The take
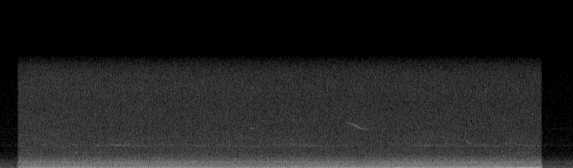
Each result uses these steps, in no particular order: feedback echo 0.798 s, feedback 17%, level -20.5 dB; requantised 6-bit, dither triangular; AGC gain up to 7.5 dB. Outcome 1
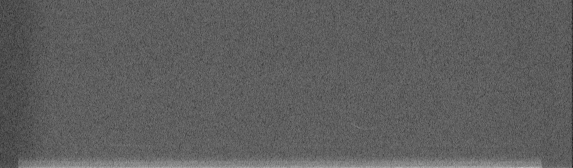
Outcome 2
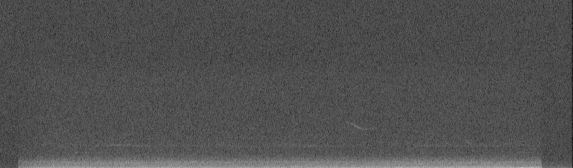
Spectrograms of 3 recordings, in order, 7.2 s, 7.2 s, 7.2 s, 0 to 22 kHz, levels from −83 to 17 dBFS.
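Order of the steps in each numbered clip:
requantised > feedback echo > AGC; AGC > requantised > feedback echo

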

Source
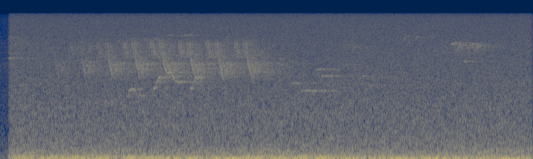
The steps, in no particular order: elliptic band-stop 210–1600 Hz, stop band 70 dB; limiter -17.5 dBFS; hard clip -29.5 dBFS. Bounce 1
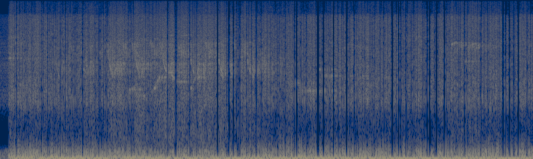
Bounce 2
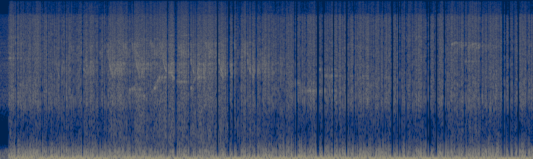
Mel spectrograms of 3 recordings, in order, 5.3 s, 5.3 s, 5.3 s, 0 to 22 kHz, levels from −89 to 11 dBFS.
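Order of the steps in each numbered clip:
elliptic band-stop > limiter > hard clip; limiter > elliptic band-stop > hard clip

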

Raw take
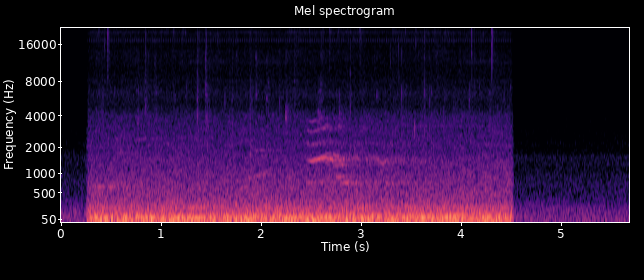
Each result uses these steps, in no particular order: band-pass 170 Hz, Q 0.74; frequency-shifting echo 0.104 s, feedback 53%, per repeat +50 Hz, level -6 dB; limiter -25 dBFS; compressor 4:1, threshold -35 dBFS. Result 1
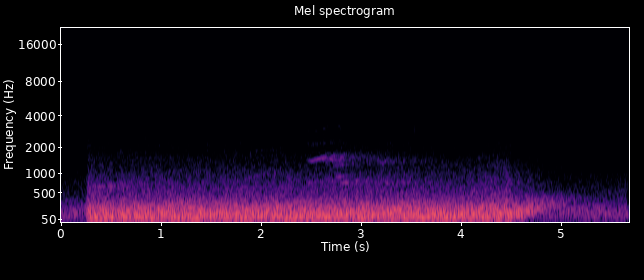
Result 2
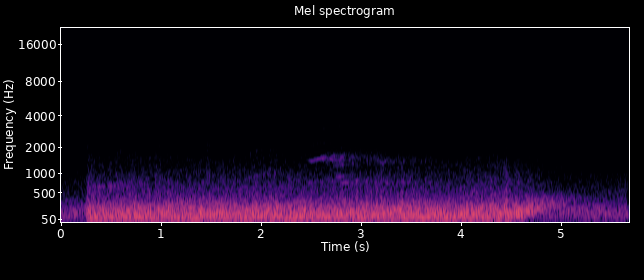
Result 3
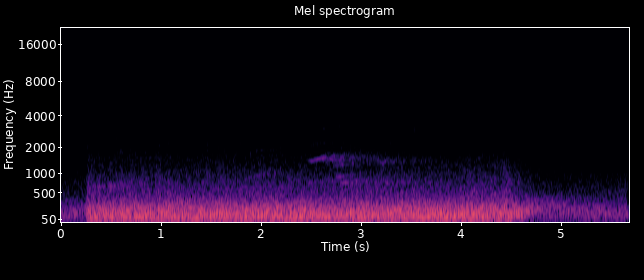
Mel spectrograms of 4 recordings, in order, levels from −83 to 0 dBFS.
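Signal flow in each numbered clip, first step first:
frequency-shifting echo > band-pass > compressor > limiter; frequency-shifting echo > limiter > compressor > band-pass; limiter > compressor > frequency-shifting echo > band-pass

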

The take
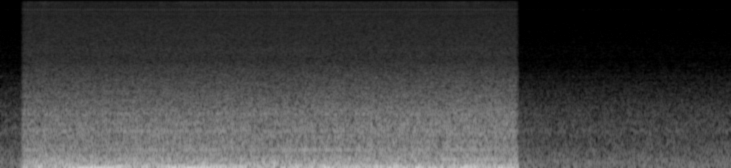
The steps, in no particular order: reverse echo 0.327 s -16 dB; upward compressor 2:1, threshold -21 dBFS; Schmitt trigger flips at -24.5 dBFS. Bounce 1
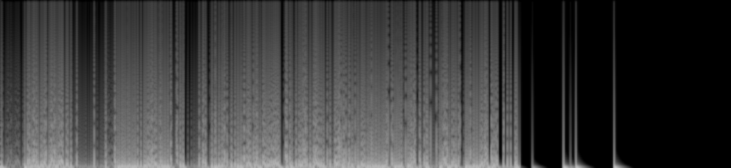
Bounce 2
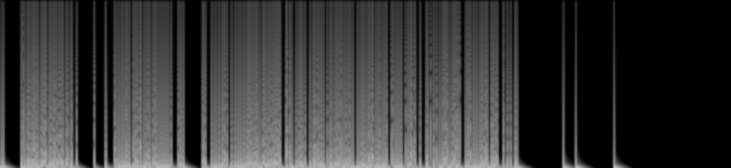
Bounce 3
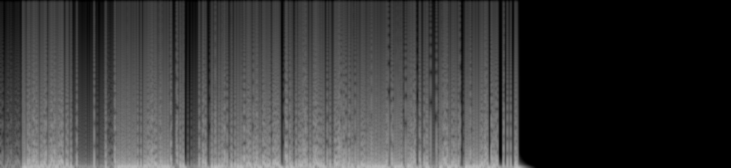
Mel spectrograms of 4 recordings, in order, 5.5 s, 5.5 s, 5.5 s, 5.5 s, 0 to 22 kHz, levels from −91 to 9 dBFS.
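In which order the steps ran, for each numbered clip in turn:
upward compressor > Schmitt trigger > reverse echo; upward compressor > reverse echo > Schmitt trigger; Schmitt trigger > upward compressor > reverse echo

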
